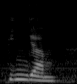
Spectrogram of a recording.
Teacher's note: pada kata pinjam penyebutannya seperti ada huruf y di antara n dan J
